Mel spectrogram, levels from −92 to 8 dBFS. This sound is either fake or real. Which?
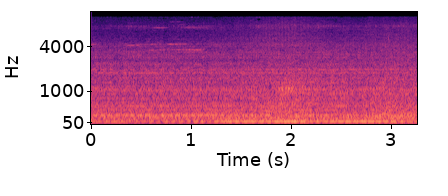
real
